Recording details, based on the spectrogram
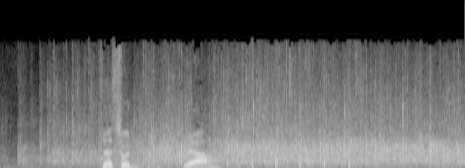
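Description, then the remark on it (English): An audience breaks into steady, dense applause that holds through the whole clip, with a couple of loud voices whooping or cheering early on above the clapping. “That's a very appropriate time to clap.”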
